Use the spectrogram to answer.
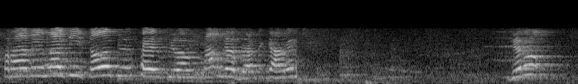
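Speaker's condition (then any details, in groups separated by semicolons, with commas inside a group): No condition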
